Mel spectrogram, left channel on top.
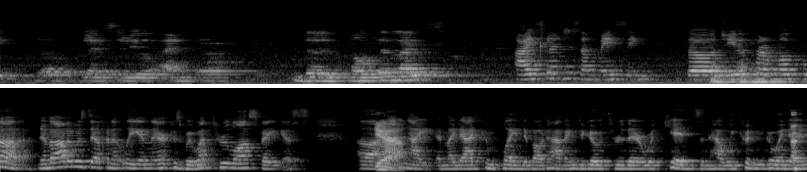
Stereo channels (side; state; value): both; different; correlation 0.00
